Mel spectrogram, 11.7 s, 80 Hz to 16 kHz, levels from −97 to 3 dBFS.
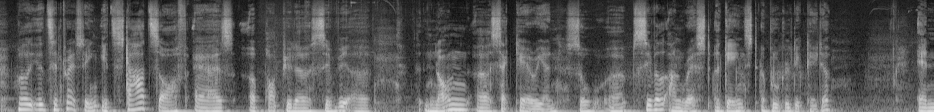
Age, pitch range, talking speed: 60-79, 100-125 Hz, 110 wpm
